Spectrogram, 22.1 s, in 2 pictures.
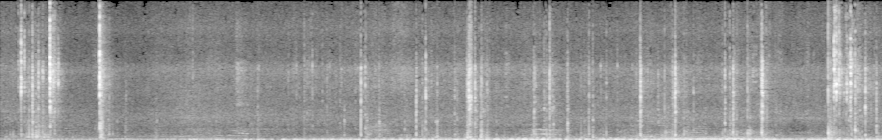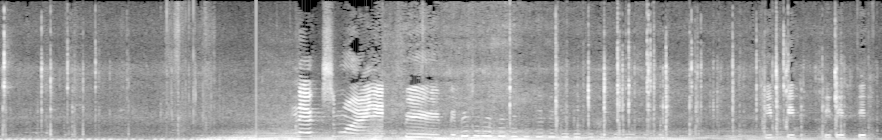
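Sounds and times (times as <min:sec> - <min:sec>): small clicks and rattles: 0:00.0 - 0:02.1, 0:02.9 - 0:13.6, 0:17.4 - 0:22.0
car engine running: 0:03.4 - 0:22.0.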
